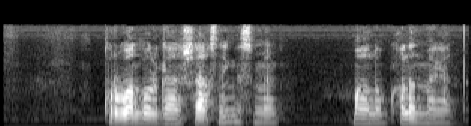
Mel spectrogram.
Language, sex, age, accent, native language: Uzbek, male, 25-34, Jizzax, Uzbek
